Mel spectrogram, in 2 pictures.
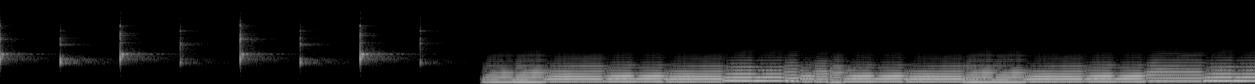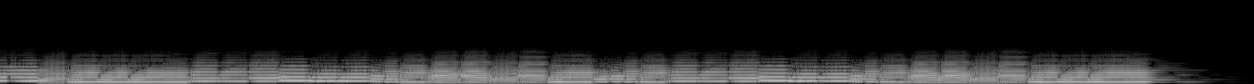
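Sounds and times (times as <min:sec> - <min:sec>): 
tuba duet: 0:04.8 - 0:24.6.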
